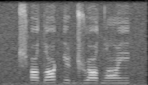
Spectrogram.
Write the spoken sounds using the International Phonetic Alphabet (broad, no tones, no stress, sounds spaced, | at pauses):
ʈ͡ʂʰ i dˤ ʏ k e ɖ͡ʐ u dˤ ẽ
